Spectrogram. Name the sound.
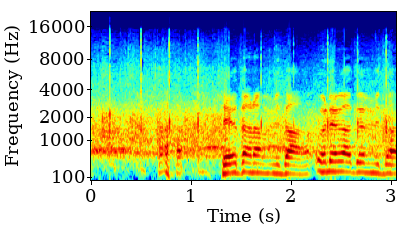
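congregation applauding in church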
